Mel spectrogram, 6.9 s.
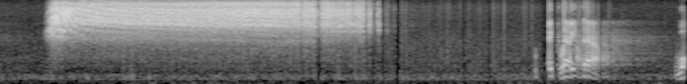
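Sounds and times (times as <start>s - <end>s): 
simulated tinnitus hiss in ear: 0.5s - 4.0s
speech: 5.6s - 6.2s.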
